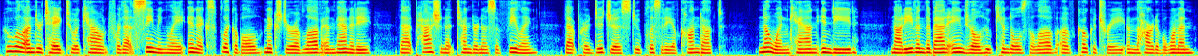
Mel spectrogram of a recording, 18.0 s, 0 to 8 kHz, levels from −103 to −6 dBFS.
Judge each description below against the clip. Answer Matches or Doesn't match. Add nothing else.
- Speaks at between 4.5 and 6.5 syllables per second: Matches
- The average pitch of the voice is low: Doesn't match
